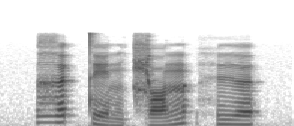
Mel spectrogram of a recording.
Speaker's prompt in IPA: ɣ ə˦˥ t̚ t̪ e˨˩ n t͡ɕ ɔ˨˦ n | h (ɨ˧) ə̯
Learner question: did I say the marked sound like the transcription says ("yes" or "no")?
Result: yes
